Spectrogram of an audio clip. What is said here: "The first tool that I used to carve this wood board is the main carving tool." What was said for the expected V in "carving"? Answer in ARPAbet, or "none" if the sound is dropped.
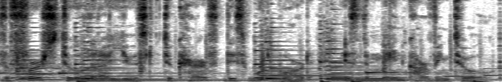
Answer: V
